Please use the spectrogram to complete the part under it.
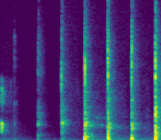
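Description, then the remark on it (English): Seven crisp hand claps or finger snaps land in a steady, quick rhythm, getting slightly louder toward the end, with no voices, as applause for Naomi Osaka's plan to skip press at the French Open. “Yes, round of applause for her.”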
